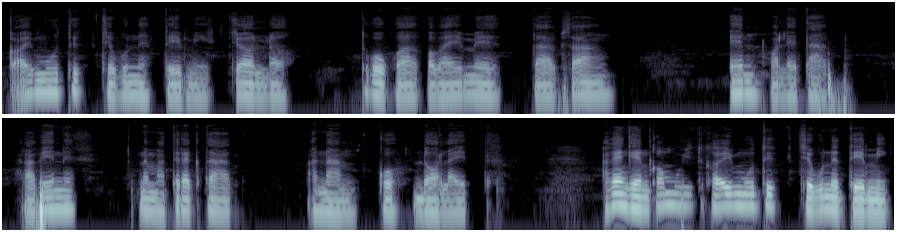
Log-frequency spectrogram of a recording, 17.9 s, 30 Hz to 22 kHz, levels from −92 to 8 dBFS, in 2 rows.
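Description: At 2.32 to 2.35 s the speech breaks up for about 30 ms, which fits three lost 10 ms LE Audio frames. Shorter 10 ms dropouts follow at 5.32 s, 8.18 s and 15.73 to 15.75 s. Each time, the LC3 decoder covers the missing frames by repeating the last spectrum with randomised signs, so the sound turns into a brief noisy smear. On a spectrogram the harmonic lines blur into a short vertical noise patch, and the waveform shows a rough, scrambled stretch at roughly the surrounding level.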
